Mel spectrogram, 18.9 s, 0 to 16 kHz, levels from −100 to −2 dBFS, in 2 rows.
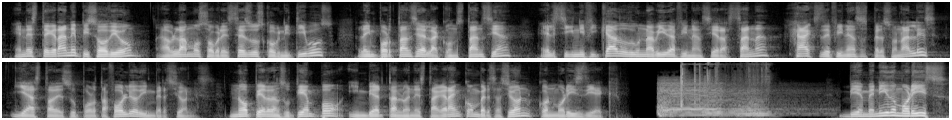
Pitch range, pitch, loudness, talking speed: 100-130 Hz, 110 Hz, -22 LUFS, 140 wpm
